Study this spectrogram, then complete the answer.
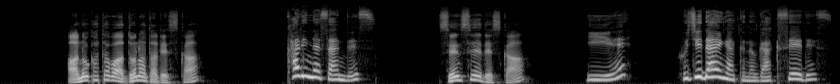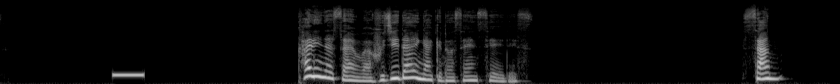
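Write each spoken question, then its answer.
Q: カリナさんは富士大学の先生です。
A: ×(富士大学の学生です)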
